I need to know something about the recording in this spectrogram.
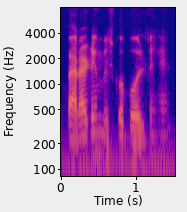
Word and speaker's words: paradigm: अर्जेंस हुई है positivism P ए आर ए डी आई जी एम इसमें जी जो है वह साइलेंट होता है तो हम पैराडैसे ऑफ बिलीफ सेट ऑफ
